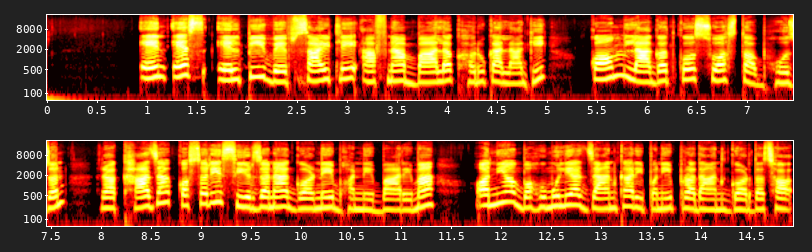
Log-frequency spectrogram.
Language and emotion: Nepali, neutral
